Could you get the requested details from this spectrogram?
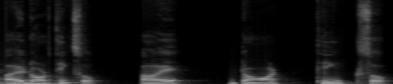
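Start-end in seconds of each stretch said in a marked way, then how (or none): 1.4-3.8 broken into single words with pauses. Shown as a demonstration. Teacher splits the phrase into words for the class. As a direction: pause after every word. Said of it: "इसको English में कहते हैं".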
